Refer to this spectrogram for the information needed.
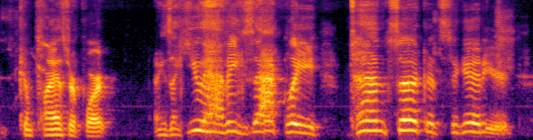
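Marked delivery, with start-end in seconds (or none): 1.9-5.1 screaming, pitched higher. Retelling a phone call full of obscenities: imitating Greg Wilher screaming. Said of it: "screaming, like, these obscenities".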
